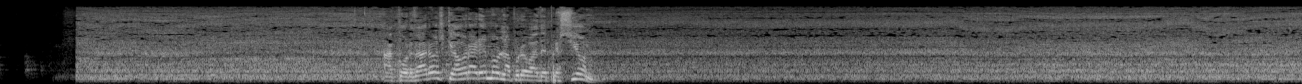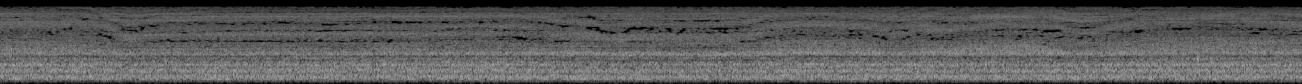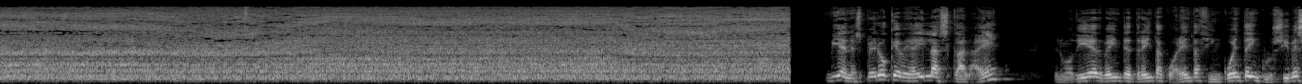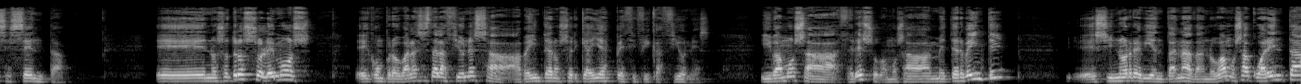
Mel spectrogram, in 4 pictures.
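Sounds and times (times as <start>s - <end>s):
gas torch hissing: 0.6s - 34.0s.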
